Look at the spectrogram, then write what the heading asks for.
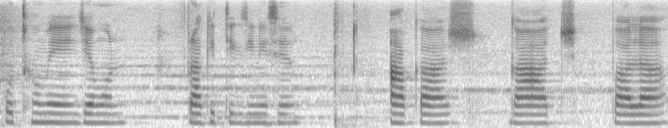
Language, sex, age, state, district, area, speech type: Bengali, female, 18-30, West Bengal, Howrah, urban, spontaneous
